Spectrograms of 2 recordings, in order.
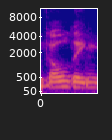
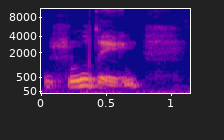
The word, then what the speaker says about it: Goulding: I've been saying Goulding, but I've realised that is the incorrect pronunciation. It's Kent Goulding, and he's joining us from the States.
